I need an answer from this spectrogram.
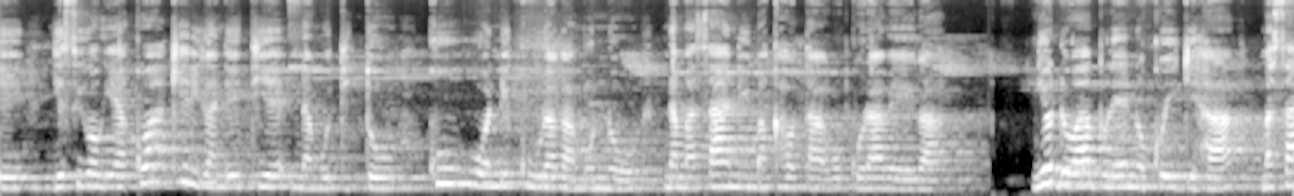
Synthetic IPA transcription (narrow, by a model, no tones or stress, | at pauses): ɣesiɣɔɣeakwakeɾiɣanetiɛnamotitokuːɣwɔnekuːɾaɣamonɔnamasanimakahɔtaɣokoɾaβɛːɣa | neodɔwabuɾɛnɔkoiɡeɦamasa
